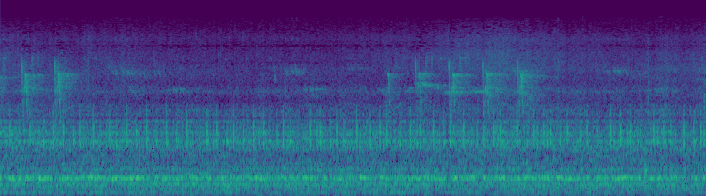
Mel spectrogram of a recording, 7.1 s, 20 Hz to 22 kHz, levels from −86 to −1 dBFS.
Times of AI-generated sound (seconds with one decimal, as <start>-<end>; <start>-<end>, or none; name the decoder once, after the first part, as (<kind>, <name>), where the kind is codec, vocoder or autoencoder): 3.5-4.1 (vocoder, BigVGAN v2)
